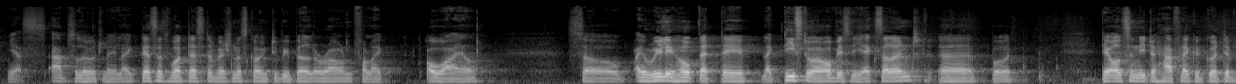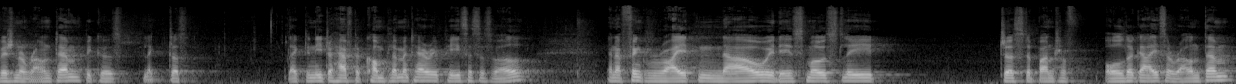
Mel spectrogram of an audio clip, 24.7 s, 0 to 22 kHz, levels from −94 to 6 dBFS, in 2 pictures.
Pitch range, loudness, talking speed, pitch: 100-115 Hz, -30 LUFS, 175 wpm, 105 Hz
